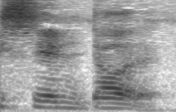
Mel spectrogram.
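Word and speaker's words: center: ए आई ए तू जैसे यहां पर है सेंटर सी के बाद ए आया है तो ये सी को दांती 100 से पढ़ेंगे यानी सेंटर अगला है सेंचुरी देखिए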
